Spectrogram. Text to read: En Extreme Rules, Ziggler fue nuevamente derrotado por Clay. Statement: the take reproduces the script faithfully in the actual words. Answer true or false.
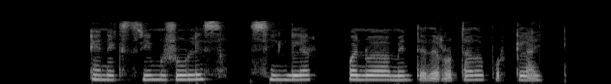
true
